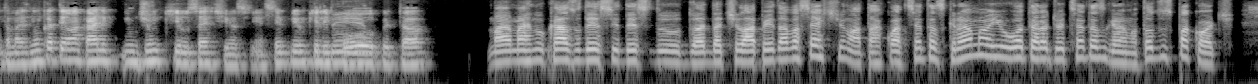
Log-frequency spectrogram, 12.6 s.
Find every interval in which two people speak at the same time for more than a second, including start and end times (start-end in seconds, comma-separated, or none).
none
